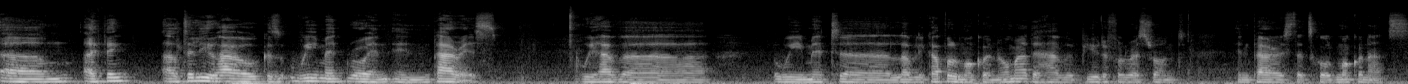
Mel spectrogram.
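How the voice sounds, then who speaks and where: A man's ordinary speaking voice at a medium pitch, with a fairly slow pace and fairly even intonation. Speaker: restaurateur and podcast host. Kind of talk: interview chat about food. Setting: deli, recorded talk.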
